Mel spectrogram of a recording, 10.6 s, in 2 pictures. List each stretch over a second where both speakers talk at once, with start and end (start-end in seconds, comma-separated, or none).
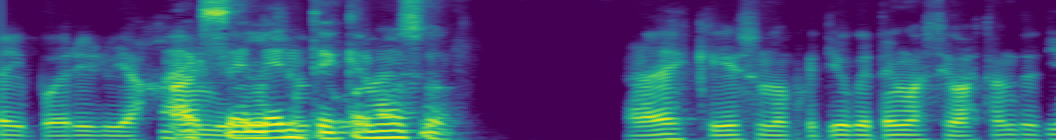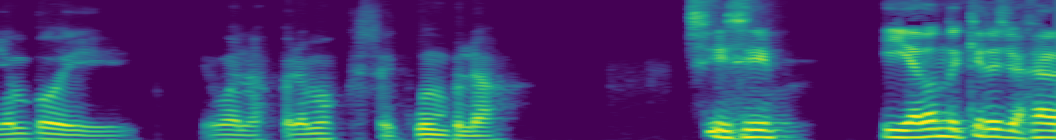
0.8-2.2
